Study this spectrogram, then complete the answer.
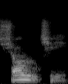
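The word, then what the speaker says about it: Shang-Chi: was corrected via the internet apparently it is pronounced song song oh yeah apparently according to the chinese it's shangchi okay um so shanghi and the legend of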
